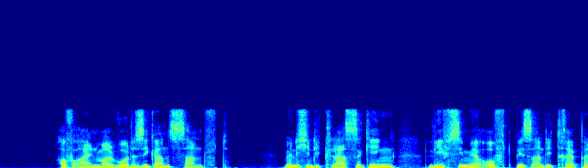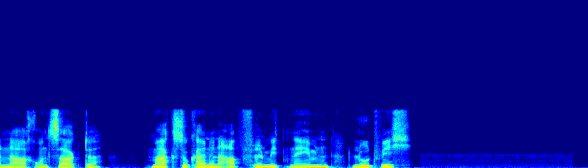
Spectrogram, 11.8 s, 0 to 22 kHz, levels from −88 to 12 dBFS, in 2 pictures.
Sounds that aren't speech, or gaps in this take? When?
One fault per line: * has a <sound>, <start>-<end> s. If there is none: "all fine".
all fine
